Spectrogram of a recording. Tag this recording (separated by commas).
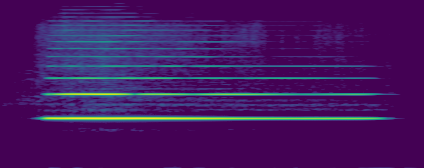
Music, Wind instrument, Musical instrument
